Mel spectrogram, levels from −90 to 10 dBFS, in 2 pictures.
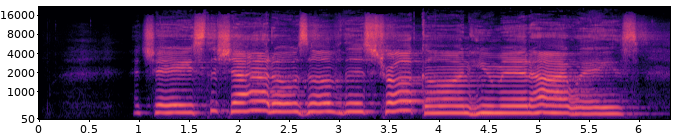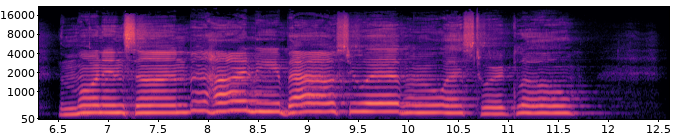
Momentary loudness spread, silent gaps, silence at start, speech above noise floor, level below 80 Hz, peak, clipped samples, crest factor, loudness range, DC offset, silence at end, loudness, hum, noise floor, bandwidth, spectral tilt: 9 LU; none; 0.95 s; 41 dB; -80 dBFS; 0 dBFS; under 0.1%; 22 dB; 3 LU; under 0.1%; 0.9 s; -21 LUFS; none; -62 dBFS; 19 kHz; -1 dB/octave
